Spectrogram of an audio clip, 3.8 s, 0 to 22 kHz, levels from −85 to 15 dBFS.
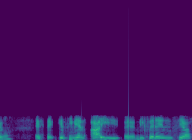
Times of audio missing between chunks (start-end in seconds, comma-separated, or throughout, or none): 1.62, 2.57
